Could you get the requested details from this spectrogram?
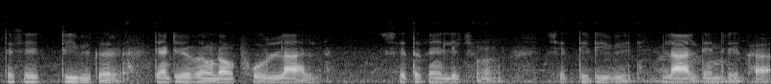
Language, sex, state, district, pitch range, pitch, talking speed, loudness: Garhwali, male, Uttarakhand, Uttarkashi, 90-105 Hz, 95 Hz, 140 wpm, -20 LUFS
